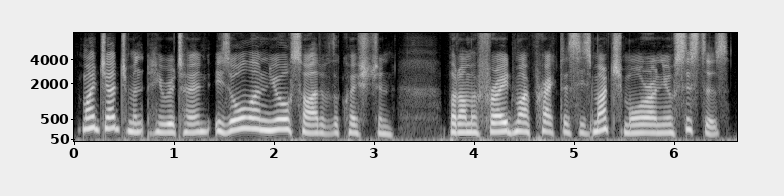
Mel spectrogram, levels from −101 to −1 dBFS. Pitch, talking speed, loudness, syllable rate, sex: 200 Hz, 215 wpm, -17 LUFS, 5.4 syllables/s, female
